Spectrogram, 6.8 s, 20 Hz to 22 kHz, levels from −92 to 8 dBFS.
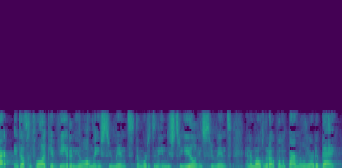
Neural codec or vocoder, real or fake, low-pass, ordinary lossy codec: none; real; 7.2 kHz; none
